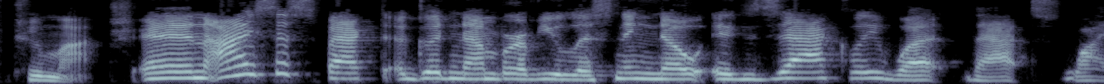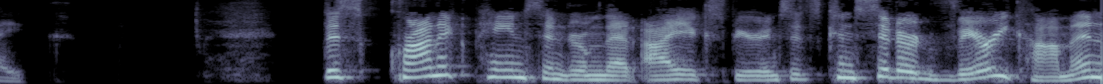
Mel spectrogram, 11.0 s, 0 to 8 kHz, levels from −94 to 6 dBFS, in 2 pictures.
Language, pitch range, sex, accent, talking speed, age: English, 180-250 Hz, female, American, 145 wpm, 40-59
